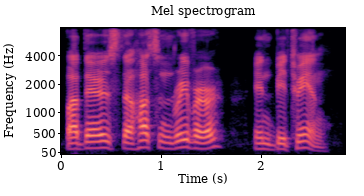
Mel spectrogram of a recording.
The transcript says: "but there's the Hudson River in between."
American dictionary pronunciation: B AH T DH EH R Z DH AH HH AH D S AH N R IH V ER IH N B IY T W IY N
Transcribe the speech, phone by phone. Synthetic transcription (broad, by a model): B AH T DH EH R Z DH AH HH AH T S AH N R IH V ER IH N B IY T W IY N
